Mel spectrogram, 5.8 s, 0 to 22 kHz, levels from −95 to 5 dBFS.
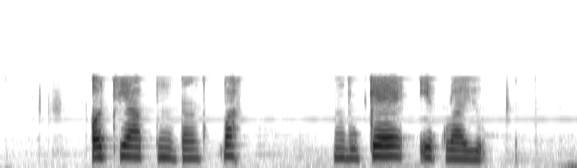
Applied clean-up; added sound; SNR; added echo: neural mask model DeepFilterNet 3.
